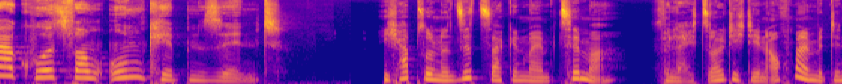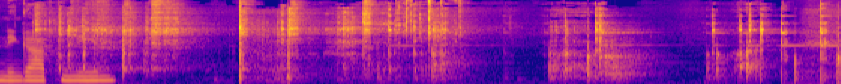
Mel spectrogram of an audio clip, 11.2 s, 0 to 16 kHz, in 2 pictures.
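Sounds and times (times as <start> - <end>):
speech: 0.1 - 2.0, 2.6 - 6.6
dishes and cutlery clattering as they are set down: 5.8 - 11.2.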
